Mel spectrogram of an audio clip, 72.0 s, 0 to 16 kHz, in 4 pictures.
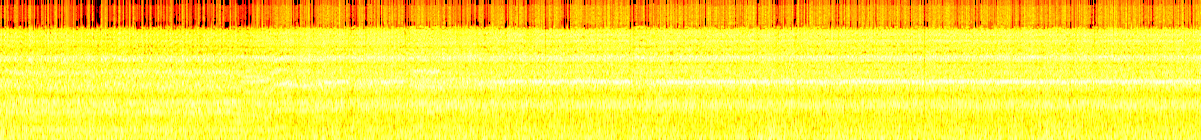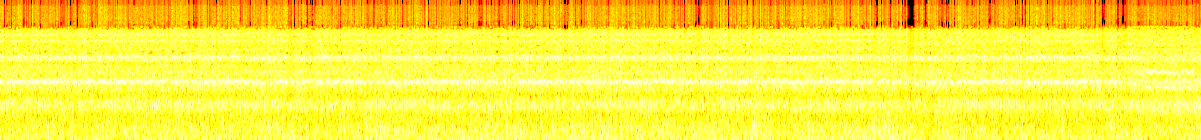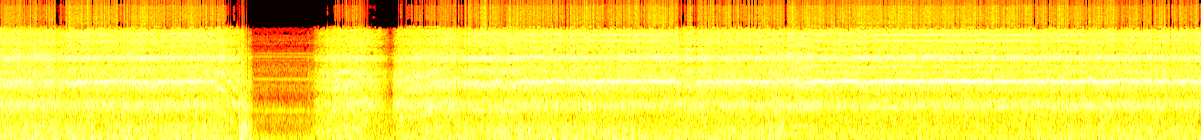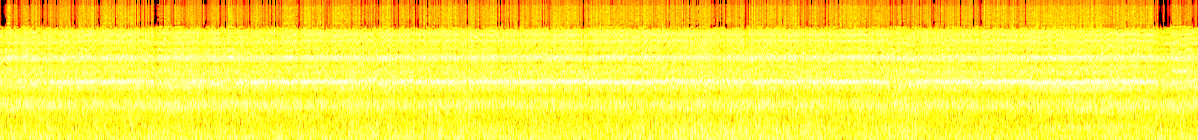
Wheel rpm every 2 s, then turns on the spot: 170, 160, 210, 230, 230, 230, 230, 230, 230, 230, 230, 230, 230, 230, 230, 230, 230, 220, 230, 170, 60, 190, 230, 230, 230, 230, 230, 230, 230, 230, 230, 230, 230, 230, 230, 220.
none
